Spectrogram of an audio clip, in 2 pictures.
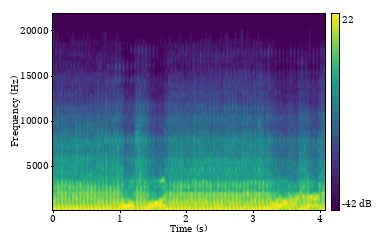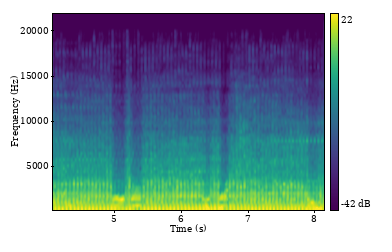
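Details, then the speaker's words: Yamaha YZ450F (2010/2012 stated) first start after top-end rebuild and cam timing setup: single fires crisply and evenly into a steady idle with clean throttle blips; healthy and strong. "three oh that sounded really nice yeah let's try this again very nice oh yeah oh that sounds nice oh baby i like oh yeah"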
